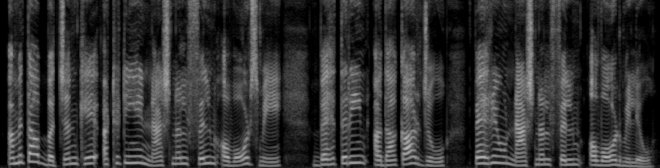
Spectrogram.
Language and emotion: Sindhi, neutral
